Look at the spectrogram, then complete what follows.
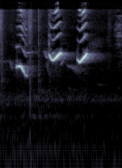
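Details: Lively sirtu bird, whose song is meant to prompt other birds to sing, gives three clear whistled notes: one falling, then two rising, about half a second apart.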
